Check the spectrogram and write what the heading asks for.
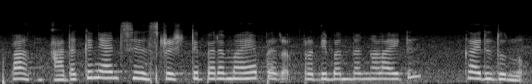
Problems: background sounds at intervals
